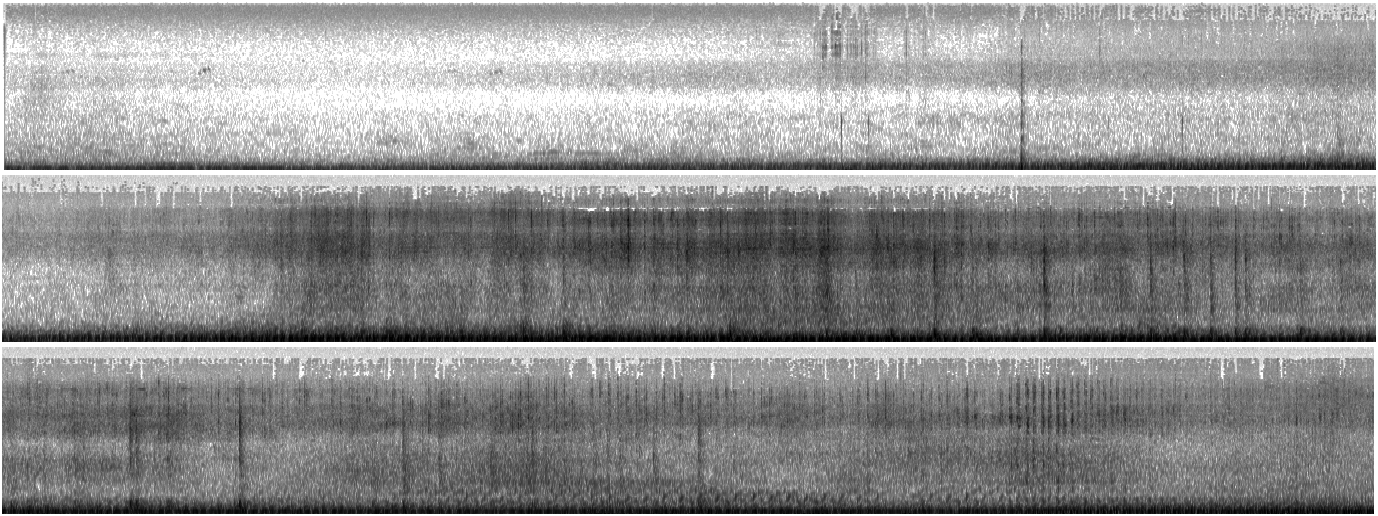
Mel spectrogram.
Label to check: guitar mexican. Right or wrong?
Wrong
